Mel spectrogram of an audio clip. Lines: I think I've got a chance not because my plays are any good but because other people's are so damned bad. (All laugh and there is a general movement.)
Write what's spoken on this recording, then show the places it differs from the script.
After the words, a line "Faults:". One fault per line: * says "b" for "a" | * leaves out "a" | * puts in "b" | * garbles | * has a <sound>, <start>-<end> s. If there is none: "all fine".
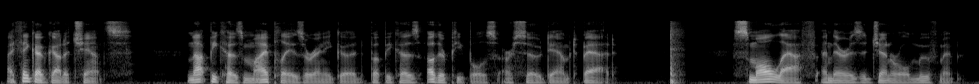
I think I've got a chance not because my plays are any good but because other people's are so damned bad. (Small laugh and there is a general movement.)
Faults:
* has a tap, 6.7-6.9 s
* says "Small" for "All"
